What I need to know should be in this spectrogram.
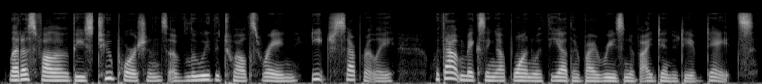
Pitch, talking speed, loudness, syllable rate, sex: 180 Hz, 205 wpm, -19 LUFS, 6.1 syllables/s, female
